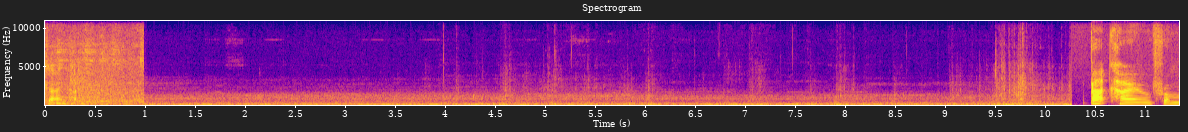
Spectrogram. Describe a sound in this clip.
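A vehicle's engine hums steadily from inside the car.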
